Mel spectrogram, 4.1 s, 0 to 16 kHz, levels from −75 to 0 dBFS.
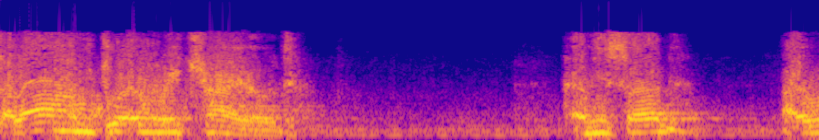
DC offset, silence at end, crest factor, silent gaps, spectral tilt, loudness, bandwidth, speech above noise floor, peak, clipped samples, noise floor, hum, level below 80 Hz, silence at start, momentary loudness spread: under 0.1%; 0 s; 10 dB; none; -5.5 dB/octave; -9 LUFS; 8 kHz; 24 dB; 0 dBFS; 0.2%; -31 dBFS; none; -34 dBFS; 0 s; 18 LU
